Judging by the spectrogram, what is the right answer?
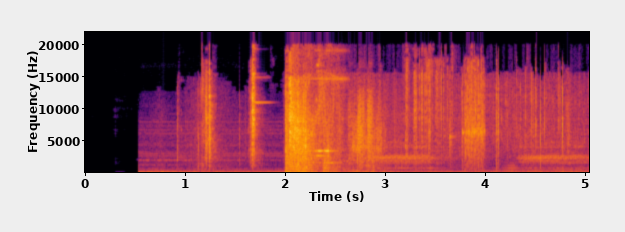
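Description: Shots fired at a security camera in Deus Ex Human Revolution Director's Cut: a sudden loud gunshot burst with clattering impact after a quiet game ambience, followed by lingering alarm-like tones.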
